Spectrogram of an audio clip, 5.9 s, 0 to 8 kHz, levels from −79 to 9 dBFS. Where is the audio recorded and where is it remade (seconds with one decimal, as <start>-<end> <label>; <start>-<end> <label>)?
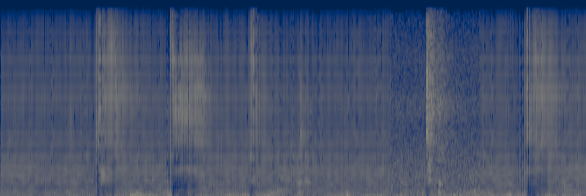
0.0-3.9 remade; 3.9-4.8 recorded; 4.8-5.9 remade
